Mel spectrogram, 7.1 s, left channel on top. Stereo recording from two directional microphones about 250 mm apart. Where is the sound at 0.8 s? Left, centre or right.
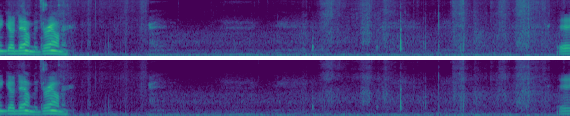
Left.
